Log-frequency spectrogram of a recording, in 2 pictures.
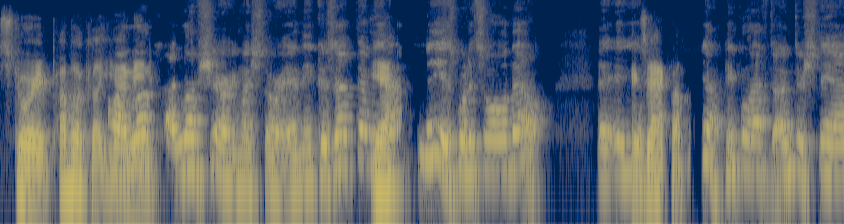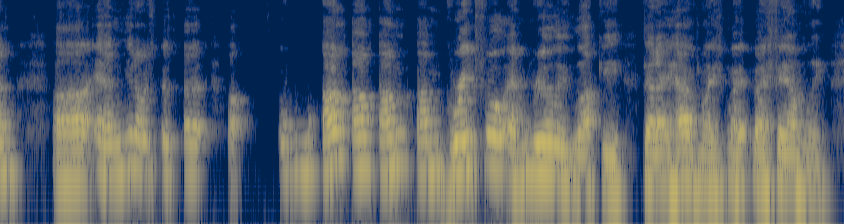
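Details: Adult man, stroke survivor; aphasia.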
